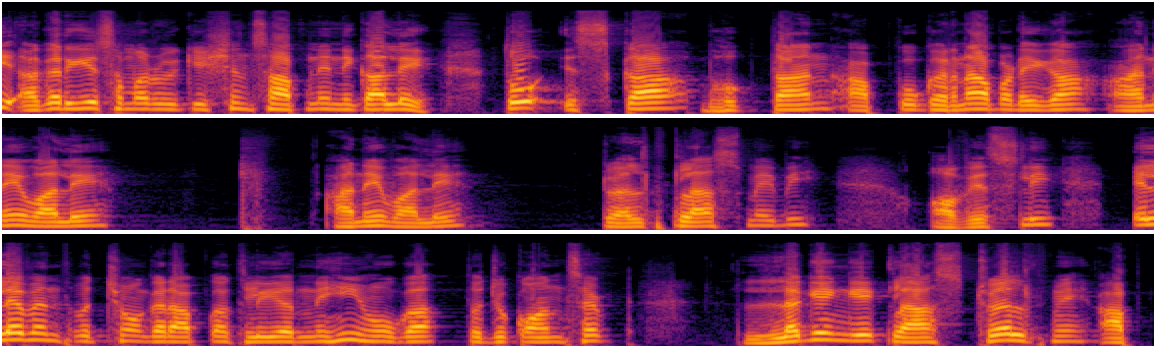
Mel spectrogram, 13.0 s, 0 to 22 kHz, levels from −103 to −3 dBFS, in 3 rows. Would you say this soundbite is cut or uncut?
uncut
